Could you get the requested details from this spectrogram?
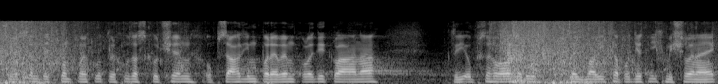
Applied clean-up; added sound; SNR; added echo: none; Bathtub (filling or washing) / Splash, splatter; 5 dB; none.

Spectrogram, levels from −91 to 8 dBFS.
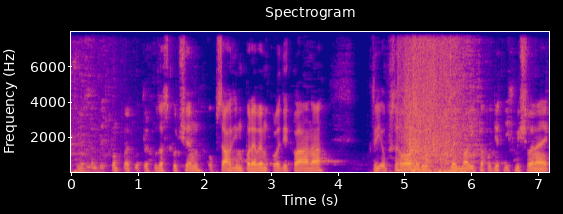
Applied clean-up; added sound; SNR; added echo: classical method log-MMSE.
